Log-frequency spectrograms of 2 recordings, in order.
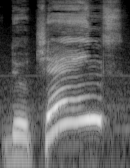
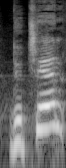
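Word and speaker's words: Duchenne: muscular dystrophy d-n-m-d do chains muscular just well it's do chin or do chain they pronounce it either way that's what i've been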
